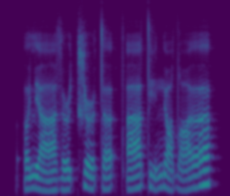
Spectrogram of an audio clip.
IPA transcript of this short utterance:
ʔ ʌ˨˥ lʲ aː˧˩˧ z ə˞˨˥ t͡ɕ ə˞˧˩˧ t ɐː˨˥ ʔ tʼ aː˨˥ t i˧˩˧ n ʉ˧˩˧ dˤ ɐː˨˥

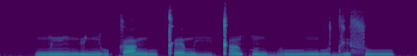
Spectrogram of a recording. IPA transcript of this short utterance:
m ĩ˦ ŋ ɪ˨ ɲ u˦ k a˦ ŋ u˨ kʼ ɛ˦ m iː˨ kʼ ã˦ kʷ ĩ˨ ɡ͡b uː˦˨ ŋ u˦ d ɪ˨ s u˦

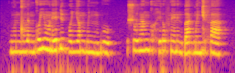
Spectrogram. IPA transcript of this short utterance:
ɡ õ n d ɐ̃ l ɐ ŋ ɡ o j õ ɾ e ɗ y b ɔ ʎ ɐ m b ɐ ɲ m b u | ʃ u l ɐ̃ ŋ ɡ ɔ h i ɾ o f ẽ ɾ ẽ ɡ͡b a ɡ͡b ɐ̃ ɟ y f a

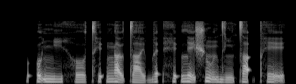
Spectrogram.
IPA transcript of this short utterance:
ʔ o̰˦˨ ɲ i˨ h o˨ tʰ ɪ˦ ʔ ŋ a̰˦˨ ʊ̯ t a˨ ɪ̯ b ɛ˦ ʔ h ɪ˦ ʔ l ḛ˦˨ ʃ ũ˦˨ d ĩ˨ t ä˦ ʔ pʰ ḛ˦˨

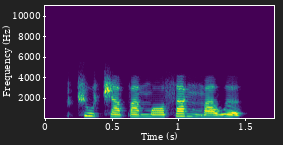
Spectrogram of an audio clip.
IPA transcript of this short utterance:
t͡ʃ u t͡ʃ a p a m ɔ s a ŋ͡m a w ə

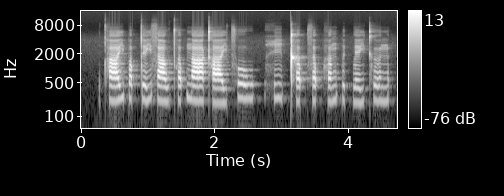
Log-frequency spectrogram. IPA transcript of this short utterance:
t̪ʰ aː˨˥ j p ɐ˨ p̚ t̪ e˨˥ j s aː˨ w t̪ʰ ɐ˨˥ p̚ n̪ aː˧ kʰ aː˨ j t͡sʰ o˥ w | h iː˧ p̚ kʰ ɐ˨ p̚ s ɐ˨ p̚ h ɐ˨˥ ŋ p ɪ˨ k̚ l e˨˥ j kʰ ɵ˧ n

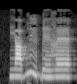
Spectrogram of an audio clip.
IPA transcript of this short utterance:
j a˨ b ĩ˦˨ ɓ e˨ v ɛ˦

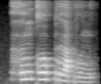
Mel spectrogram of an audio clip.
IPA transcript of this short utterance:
h ɯ˥˩ ŋ k oː˦˥ p̚ r ɯ˨˩ a̯ b u˨˩ n

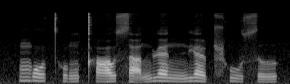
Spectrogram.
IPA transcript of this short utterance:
m o˥˨ ʊ̯ t̪ʰ ʊ˨˦ ŋ kʰ ɑ˨˦ ʊ̯ s ä̰˨˩ n̪ ɥ ɛ˥˨ n n̪ j ɛ˥˨ ʈ͡ʂʰ u˥˨ s ɹ̩˨˦

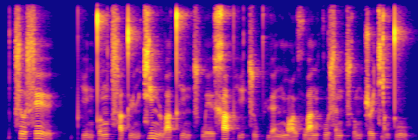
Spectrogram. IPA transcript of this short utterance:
t͡s ɹ̩˥˧ s e˥˩ ɪ̯ | pʰ ḭ˨˩ n t̪ ɤ˥ ŋ t͡sʰ ä˨ t̪ y̰˨˩ n t͡ɕ i˥˩ n ɻ w ä˧˥ t̪ʰ ḭ˨˩ n t͡sʰ w e˧˥ ɪ̯ x ä˥˩ pʰ ḭ˨˩ t͡s u˧˥ pʰ ɥ ɛ˧˥ n m ɑ˧˥ ʊ̯ x w a˥ n k u˥˧ s ə˥˩ n t͡sʰ ʊ̰˨˩ ŋ ʈ͡ʂ ɻ̩˥˩ t͡ɕ j ɑ˩ ŋ t̪ u˥˩

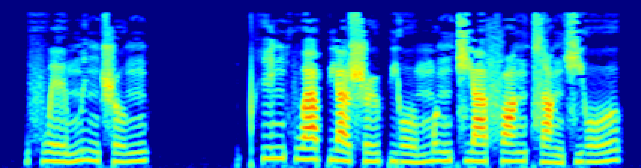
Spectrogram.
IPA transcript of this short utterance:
f w e˨˩ ɪ̯ m i˥˩ ŋ ʂ ʊ˧˥ ŋ | pʰ i˥ n f w ä˥ p j ä˥˩ ʂ ɻ̩˧˥ p j o˨˩ ʊ̯ m ɤ˥ ŋ t͡ɕ j ä˥ f ɑ˥ ŋ t͡s ɑ˨˩ ŋ ɕ j o˧˥ ʊ̯

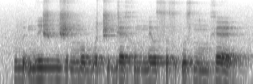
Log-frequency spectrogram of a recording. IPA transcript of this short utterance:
v ḛ m ð i ʒ v i ʒ ɛ ŋ͡m o b ʌ t͡ʃ ɯ ɡ ɛ x u m n e ʊ̯ s o s ʔ u s ŋ͡m ʌ m x ɛ

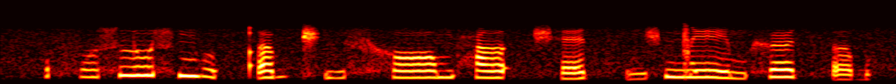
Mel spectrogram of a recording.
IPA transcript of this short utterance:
f ɔ̤˧ ɬ l o˥ ɬ m o̤˥˩ ʔ qʼ ɯ˩˥ b t͡ʃʼ i̤˩˥ ɬ x ɔː˧ m ħ ʌː˧ ʔ t͡ʃʰ ɛ˩˥ t͡sʼ e̤˩˥ ʃ ŋ͡ǀ eː˥˩ m x œ˥ t͡sʼ ʌ˩ b

